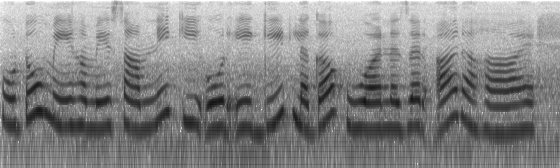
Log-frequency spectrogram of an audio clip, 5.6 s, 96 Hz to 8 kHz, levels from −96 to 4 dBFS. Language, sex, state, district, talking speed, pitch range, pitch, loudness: Hindi, female, Uttar Pradesh, Shamli, 150 wpm, 270-320 Hz, 285 Hz, -14 LUFS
